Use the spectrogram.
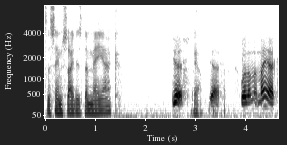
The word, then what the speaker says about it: Mayak: They were pointing at that Mayak. I don't know if that's how you pronounce it. Yes, Mayak, yes.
